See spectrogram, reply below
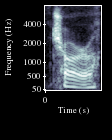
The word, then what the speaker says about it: chara: Now, the words joy that we're talking about in Greek, it's the Greek word chara, okay, pronounced different ways depending upon which version you take, but chara, okay, C-H-A-R-A. And that Greek word can be translated many ways.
